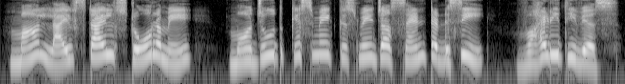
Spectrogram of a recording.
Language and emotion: Sindhi, surprised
